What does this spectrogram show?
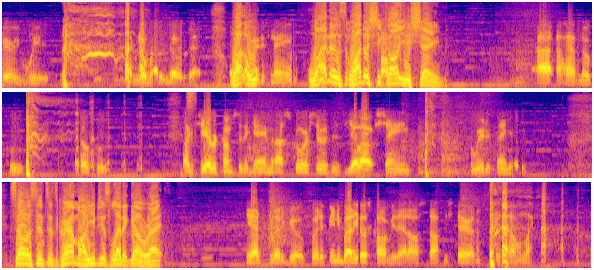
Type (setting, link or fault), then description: link, phone line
